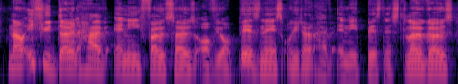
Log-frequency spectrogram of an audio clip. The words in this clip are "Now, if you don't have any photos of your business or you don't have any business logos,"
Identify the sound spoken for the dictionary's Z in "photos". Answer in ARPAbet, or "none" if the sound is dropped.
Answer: Z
